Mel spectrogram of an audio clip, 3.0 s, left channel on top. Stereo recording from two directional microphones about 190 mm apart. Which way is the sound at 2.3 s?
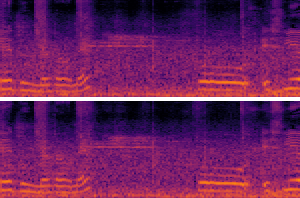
Centre (ahead or behind).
